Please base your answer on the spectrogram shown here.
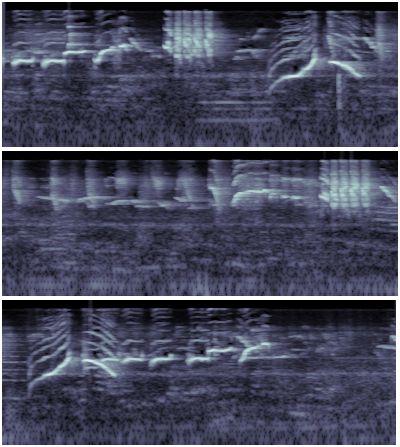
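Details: All-black kacer wulung magpie-robin singing a richly varied song. Sweeping whistles, quick chip series and scratchy buzzy bursts alternate with short pauses. A faint low hum sits underneath.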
